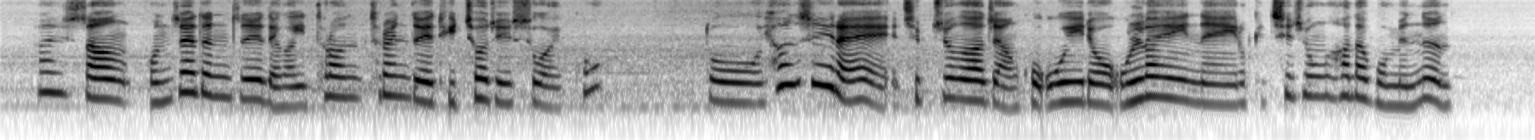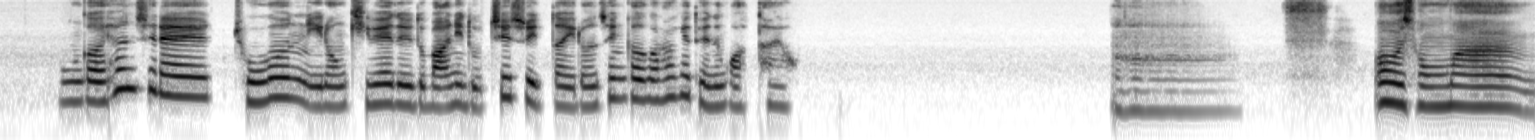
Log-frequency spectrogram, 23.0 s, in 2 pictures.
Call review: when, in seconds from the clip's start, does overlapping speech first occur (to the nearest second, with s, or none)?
none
